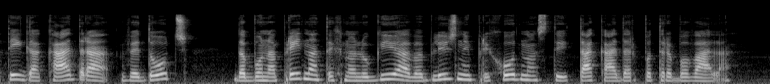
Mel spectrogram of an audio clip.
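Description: No technical faults are audible.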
